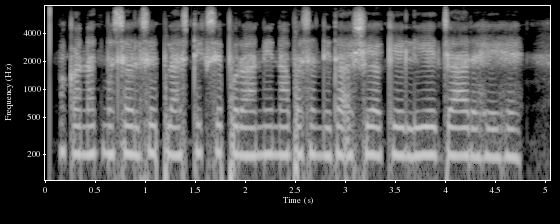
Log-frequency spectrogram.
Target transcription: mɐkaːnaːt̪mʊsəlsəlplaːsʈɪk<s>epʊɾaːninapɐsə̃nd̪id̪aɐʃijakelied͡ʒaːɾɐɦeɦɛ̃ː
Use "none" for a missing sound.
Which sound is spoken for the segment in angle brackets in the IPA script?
s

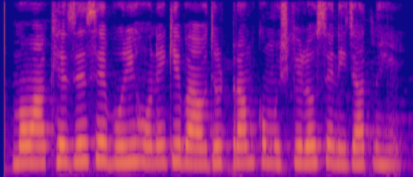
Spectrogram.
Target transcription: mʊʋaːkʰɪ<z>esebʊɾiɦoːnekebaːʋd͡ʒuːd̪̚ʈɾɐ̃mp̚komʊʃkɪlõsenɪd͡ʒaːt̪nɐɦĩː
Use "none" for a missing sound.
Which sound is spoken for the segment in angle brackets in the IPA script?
z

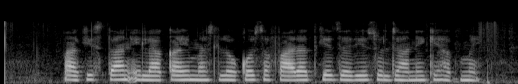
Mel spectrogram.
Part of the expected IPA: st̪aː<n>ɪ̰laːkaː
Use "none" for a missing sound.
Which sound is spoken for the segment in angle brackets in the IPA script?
n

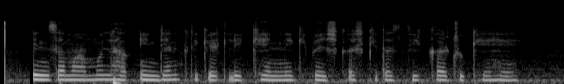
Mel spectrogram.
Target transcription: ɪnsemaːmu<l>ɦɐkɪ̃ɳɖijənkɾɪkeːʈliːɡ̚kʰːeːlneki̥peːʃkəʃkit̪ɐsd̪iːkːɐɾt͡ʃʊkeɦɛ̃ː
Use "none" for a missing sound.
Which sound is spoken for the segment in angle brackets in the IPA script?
l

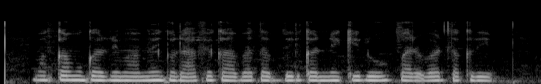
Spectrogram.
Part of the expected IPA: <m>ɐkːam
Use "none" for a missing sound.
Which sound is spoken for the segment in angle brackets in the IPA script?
m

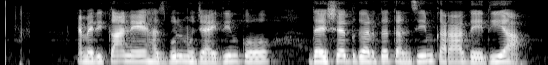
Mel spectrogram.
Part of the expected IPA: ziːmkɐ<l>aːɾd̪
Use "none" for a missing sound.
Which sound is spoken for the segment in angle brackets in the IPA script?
ɾ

